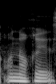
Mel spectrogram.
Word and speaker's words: Honoré: No sé si está bien pronunciada como siempre, pero Honoré, sí, ¿no? – Sí.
